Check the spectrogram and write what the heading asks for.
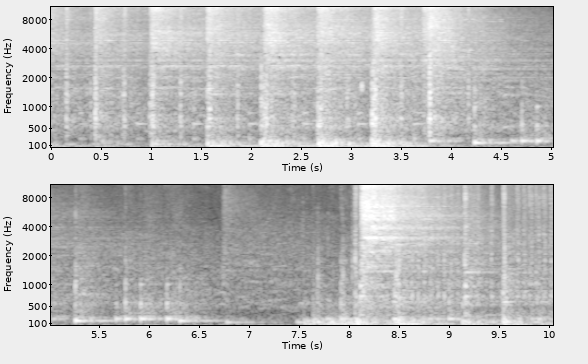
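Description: High school marching drumline playing a cadence: snare drums and cymbal crashes at first, then the low drums play a run of pitched notes stepping up and down. After a brief break, the full line comes back in with a cymbal crash near the end.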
